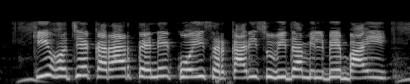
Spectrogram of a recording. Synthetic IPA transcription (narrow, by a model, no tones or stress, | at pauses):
kiːɦoːt͡ʃekəɾaːɾt̪ɛ̃ːnẽkoːisəɾkaːɾisʊʋid̪ʱamɪlbebaːiː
